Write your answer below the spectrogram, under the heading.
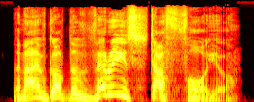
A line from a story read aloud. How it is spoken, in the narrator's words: he boomed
